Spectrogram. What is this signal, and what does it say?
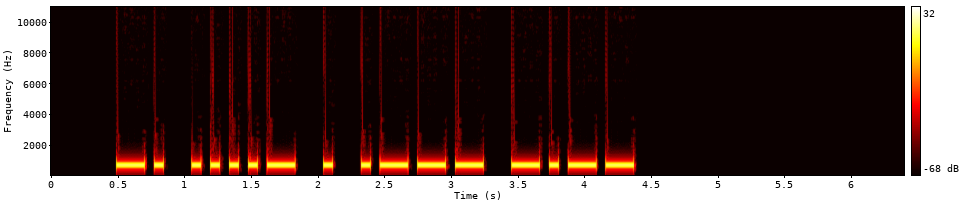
Morse code, heard as a keyed tone, about 17 wpm, 700 Hz. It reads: N4EJY
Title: USA Call Signs - 5 Characters - Repeated 3x - 17wpm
